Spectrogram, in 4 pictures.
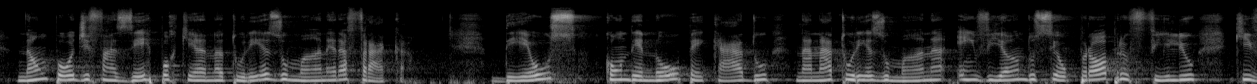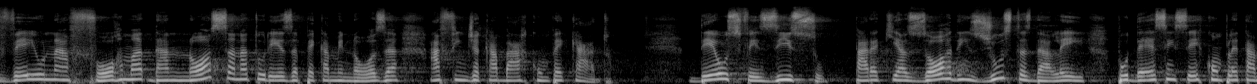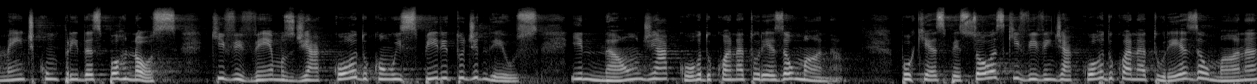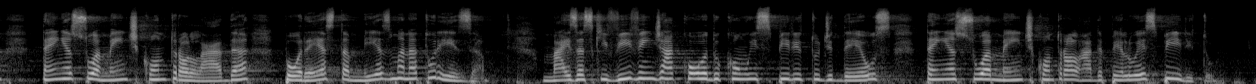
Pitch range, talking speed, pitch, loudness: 185-235 Hz, 130 wpm, 210 Hz, -26 LUFS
